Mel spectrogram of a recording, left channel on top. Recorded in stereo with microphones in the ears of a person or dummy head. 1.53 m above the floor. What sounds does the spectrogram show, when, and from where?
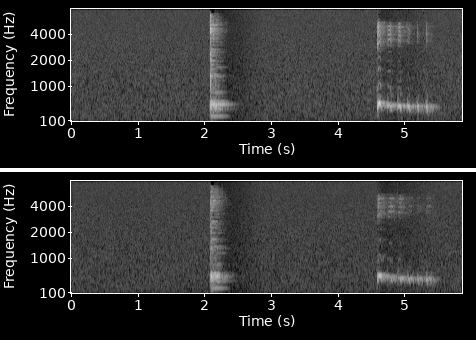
2.1 s a cowbell: 55° left (ahead or behind), 4.5 m
4.6 s a giggle: 60° left (ahead or behind), 1.4 m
